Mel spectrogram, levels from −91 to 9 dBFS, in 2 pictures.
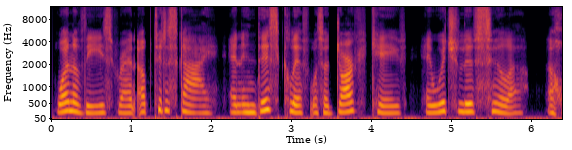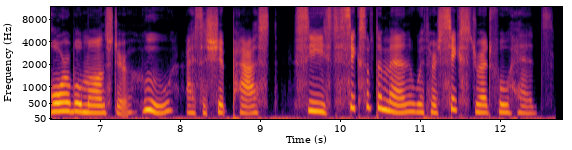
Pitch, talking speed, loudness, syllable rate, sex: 235 Hz, 180 wpm, -17 LUFS, 4.3 syllables/s, female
